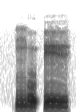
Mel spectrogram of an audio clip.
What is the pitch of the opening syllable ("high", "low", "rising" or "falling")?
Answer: falling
